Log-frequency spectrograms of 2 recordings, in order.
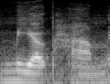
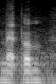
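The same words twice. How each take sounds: First: Meopham sounded out as MEE-op-ham; spelling pronunciation. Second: Mepham as two syllables, MEP-um; guessed pronunciation. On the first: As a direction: give Meopham every written syllable, MEE-op-ham. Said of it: "isn't gonna be pronounced Meopham". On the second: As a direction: reduce the end of Mepham to -um. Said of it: "I'm guessing it's pronounced". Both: Shown as a demonstration.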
